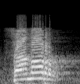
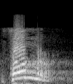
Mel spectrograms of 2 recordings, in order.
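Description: First: Both syllables have the vowel a: thamar. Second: The middle consonant has no vowel: thumr. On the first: "من الفتح" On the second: "ومن الإسكان"

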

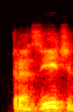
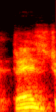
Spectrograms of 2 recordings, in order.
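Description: First: The word is pronounced the German way. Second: The word is pronounced the English way. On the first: "ou se é em alemão e tem outra pronúncia" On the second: "não sei se é em inglês o nome oficial"

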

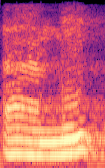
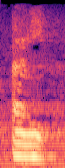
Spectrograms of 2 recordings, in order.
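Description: First: The m sound is doubled and held. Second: The first vowel is short, m single. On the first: It means those heading toward something. The speaker calls it wrong. "إذا شدد الميم كانت بمعنى قاصدي" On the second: It means: O God, answer. The speaker calls it right. "يصح بالقصر"

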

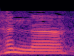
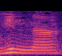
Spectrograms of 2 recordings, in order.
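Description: First: The first vowel is 'a', with a doubled n. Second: The first vowel is 'i', with a doubled n. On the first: "بالتشديد مع الفتح" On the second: "بالتشديد مع الكسر"

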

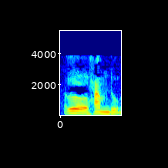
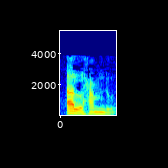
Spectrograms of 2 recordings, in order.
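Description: First: The word starts directly on the consonant l. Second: The word starts with the vowel a before l. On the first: The speaker calls it wrong. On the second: The speaker calls it right.

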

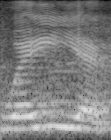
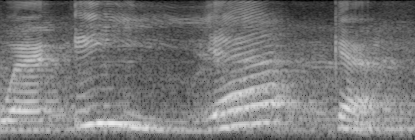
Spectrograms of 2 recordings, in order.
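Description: First: The hamza is softened and eased over. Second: The hamza is pronounced with a clear stop. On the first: The speaker calls it wrong. "عملتي تسهيل في الهمزة ... هي ليست وإياك" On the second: The speaker calls it right. "هي وإياك"

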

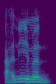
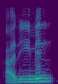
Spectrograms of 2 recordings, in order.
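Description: First: The word ends in an -an sound. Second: The word ends in an -in sound. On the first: "مفتوح" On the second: "مكسور"

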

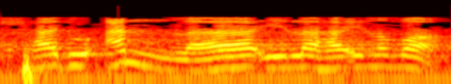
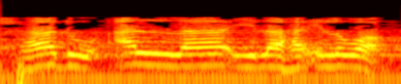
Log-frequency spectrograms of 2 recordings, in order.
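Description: First: The n is pronounced separately before the l. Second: The n merges into the following l sound. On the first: The speaker calls it wrong. "jangan membaca ... tidak sah bacaannya" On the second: The speaker calls it right. "wajib membaca asyhadu alla ilaha illallah. Wajib idgham di situ"

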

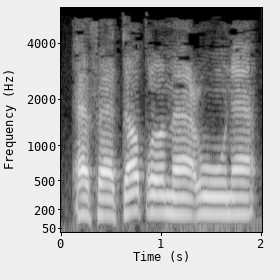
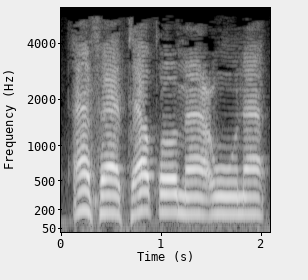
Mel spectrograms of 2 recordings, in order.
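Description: No difference in how they are said.

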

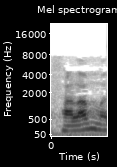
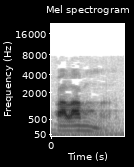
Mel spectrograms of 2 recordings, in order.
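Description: First: The word begins with an f sound. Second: The word begins with a p sound. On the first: The speaker calls it right. "tidak falama" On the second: The speaker calls it wrong. "tapi palama"

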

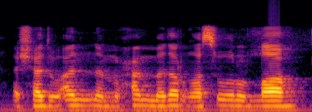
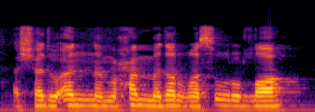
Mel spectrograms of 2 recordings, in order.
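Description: No difference in how they are said.

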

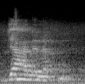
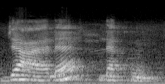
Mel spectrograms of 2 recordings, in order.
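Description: First: The first lam's vowel is cut short. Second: The first lam's vowel is given full length. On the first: The speaker calls it wrong. "كأن اللام الأولى كأن اختلست حركة اللام" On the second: The speaker calls it right. "هي حرف مفتوح كامل الفتحة"

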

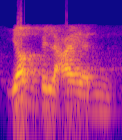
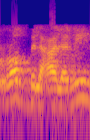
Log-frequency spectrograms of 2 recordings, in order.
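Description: First: The first word begins with a y sound. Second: The first word begins with an r sound. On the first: The speaker calls it wrong. "الراء ياء" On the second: The speaker calls it right. "يقول رب العالمين"

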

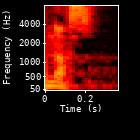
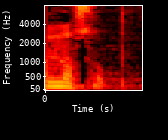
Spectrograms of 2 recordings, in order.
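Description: First: The first vowel is a short 'a'. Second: The first two vowels are short 'u'. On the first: "فتح النون من قوله نصب" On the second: "كان يضمها مع الصاد يقول نصب"

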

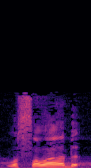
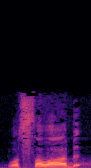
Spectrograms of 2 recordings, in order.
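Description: Both takes have the same delivery.

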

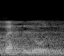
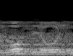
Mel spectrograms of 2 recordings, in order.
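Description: First: The first vowel is a. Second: The first vowel is u. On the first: The speaker calls it wrong. "ولا يقال بهلول" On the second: The speaker calls it right. "يقال بهلول"

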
